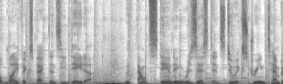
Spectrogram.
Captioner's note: graphic whooshing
